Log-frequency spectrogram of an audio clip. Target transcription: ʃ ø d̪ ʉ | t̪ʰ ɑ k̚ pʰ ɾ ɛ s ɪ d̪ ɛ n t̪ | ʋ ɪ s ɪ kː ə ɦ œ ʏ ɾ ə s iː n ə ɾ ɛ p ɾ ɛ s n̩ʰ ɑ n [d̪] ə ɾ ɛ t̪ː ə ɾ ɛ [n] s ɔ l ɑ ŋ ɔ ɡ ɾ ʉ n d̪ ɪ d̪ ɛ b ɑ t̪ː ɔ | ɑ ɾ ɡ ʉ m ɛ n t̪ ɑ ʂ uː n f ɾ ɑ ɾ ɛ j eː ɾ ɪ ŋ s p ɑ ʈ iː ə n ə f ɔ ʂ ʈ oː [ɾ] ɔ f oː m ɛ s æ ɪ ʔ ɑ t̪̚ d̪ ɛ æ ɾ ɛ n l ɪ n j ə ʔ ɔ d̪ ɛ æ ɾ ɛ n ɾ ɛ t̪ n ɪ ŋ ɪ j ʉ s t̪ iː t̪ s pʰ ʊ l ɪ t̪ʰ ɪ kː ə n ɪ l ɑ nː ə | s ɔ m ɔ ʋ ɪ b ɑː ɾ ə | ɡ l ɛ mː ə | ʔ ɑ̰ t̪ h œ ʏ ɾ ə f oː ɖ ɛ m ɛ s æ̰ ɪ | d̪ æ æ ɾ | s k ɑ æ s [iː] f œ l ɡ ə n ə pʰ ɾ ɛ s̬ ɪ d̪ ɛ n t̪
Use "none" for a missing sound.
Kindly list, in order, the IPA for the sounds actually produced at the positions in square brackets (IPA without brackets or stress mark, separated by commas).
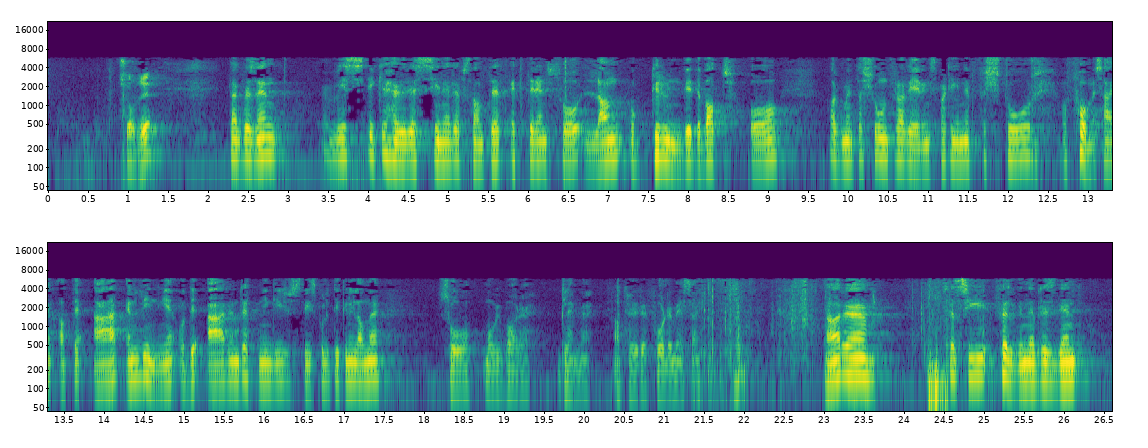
t̪, n, ɾ, iː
